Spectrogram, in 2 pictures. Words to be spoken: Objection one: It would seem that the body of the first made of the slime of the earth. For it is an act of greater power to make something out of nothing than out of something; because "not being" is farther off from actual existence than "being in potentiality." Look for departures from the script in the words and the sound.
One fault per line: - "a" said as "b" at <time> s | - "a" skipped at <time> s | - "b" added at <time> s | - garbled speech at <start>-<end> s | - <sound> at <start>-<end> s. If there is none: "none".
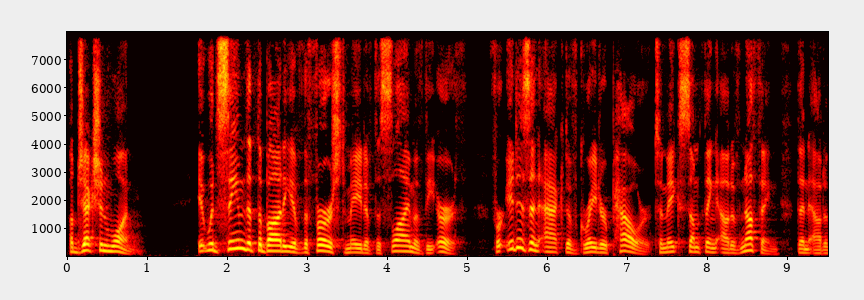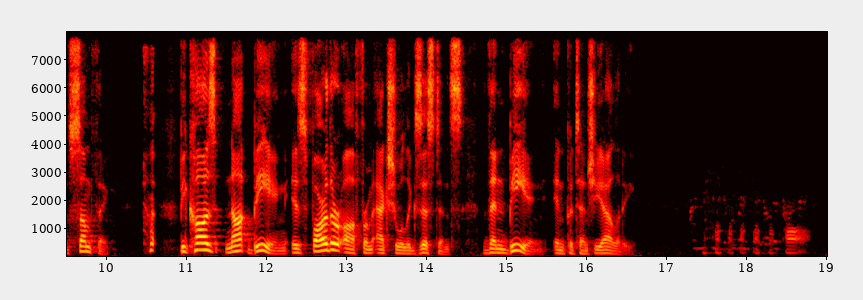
- cough at 10.5-10.6 s
- laugh at 17.3-18.8 s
